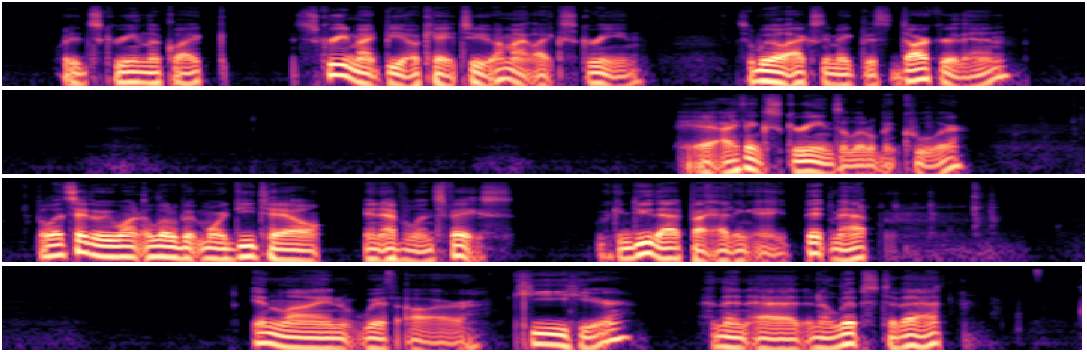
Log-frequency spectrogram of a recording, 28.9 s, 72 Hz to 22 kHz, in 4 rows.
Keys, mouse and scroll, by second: 4.0 scroll up 1, 4.3 click, 7.2 click, 13.5 ctrl+scroll up 1, 14.0 scroll up 1, 14.4 space, 17.4 click, 18.0 Delete, 18.4 click, 19.1 ctrl+space, 19.9-20.8 typing, 20.9 Return, 22.8 click, 25.0 click, 28.0 ctrl+z.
